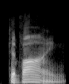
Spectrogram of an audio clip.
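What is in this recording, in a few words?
"divine", American English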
